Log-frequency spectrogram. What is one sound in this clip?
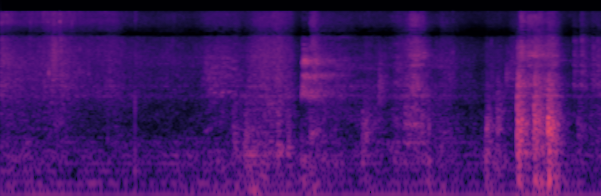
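A padded table creaks as a man lies down on it.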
